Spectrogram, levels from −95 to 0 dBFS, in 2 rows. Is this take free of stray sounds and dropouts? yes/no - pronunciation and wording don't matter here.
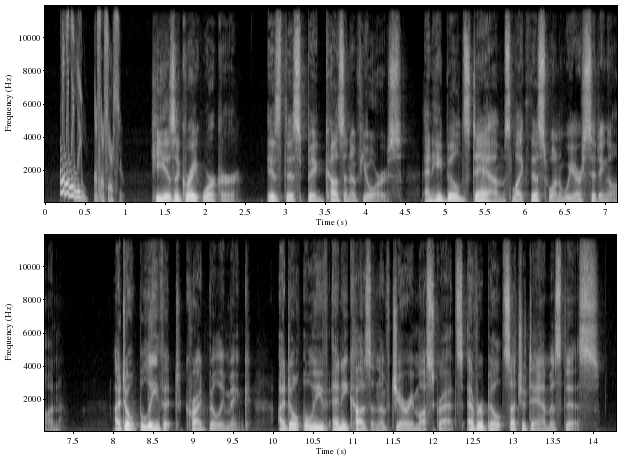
no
